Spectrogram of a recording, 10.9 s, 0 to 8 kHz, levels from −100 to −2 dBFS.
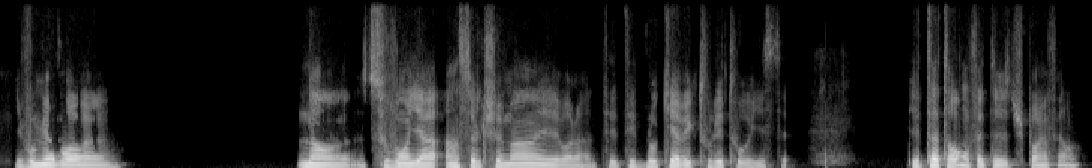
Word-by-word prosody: il 130 - -6
vaut 125 +2 +1
mieux 125 0 +7
avoir, 115 -1 +4
heu 105 0 -5 1.9
Non, 125 -4 +3
heu, - - -8 0.2
souvent 140 -2 0
il 135 - +4
y 130 - +5
a 125 +1 +1
un 140 -1 +2
seul 135 -2 -2
chemin 135 0 0
et 120 -1 0
voilà, 110 -1 -5 0.2
tu 120 - -10
es 115 - -9
tu 120 +3 -8
es - - -4
bloqué 125 +4 -2
avec 115 -2 +1
tous 130 - -10
les 120 -1 -1
touristes 110 +3 -10
et - - -16 1.2
et 135 - -1
tu 125 - +3
attends 130 - +4
en 175 - 0
fait, 120 -6 -4
heu, 105 -1 0
tu 105 - -20
peux 110 - -5
rien 105 -1 -3
faire, 200 - -11
hein. 180 -1 -10
125 Hz, 205 wpm, -23 LUFS, 115-135 Hz, 1.9 s, mieux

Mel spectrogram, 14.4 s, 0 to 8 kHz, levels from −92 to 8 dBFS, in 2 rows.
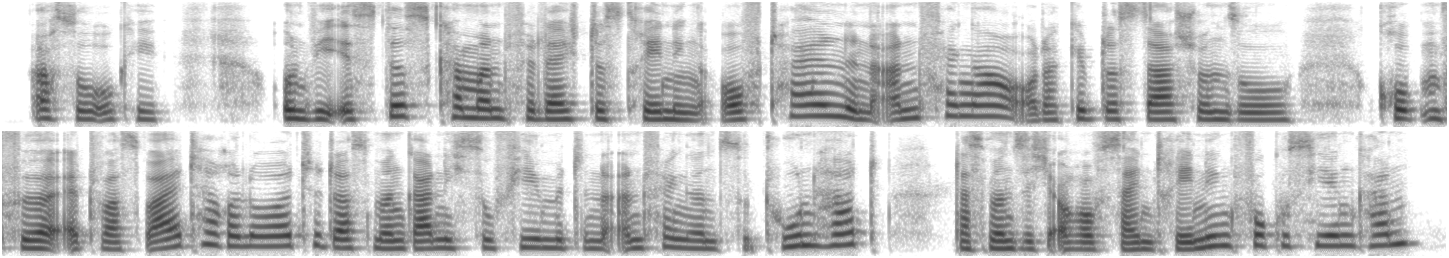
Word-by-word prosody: Ach 215 - +2
so, 195 -4 -3
okay. 185 +1 -7 0.6
Und 205 -2 +5
wie 190 - +2
ist 190 +6 -3
das? 260 0 +2
Kann 240 -2 +2
man 215 -1 +4
vielleicht 195 -1 +1
das 195 -1 -1
Training 185 -3 +1
aufteilen 265 +9 +1
in 205 -4 +3
Anfänger, 260 +6 0
oder 175 - -3
gibt 200 +3 -3
es 195 0 -3
da 185 -1 +4
schon 185 0 -2
so 175 0 -3 0.4
Gruppen 205 -1 +1
für 195 -2 +3
etwas 170 0 -2
weitere 245 - +2
Leute, 245 +2 0
dass 200 -2 +1
man 185 -1 +2
gar 180 0 +5
nicht 200 +1 -3
so 195 - -4
viel 210 +2 -3
mit 200 -1 -4
den 185 0 -3
Anfängern 200 -3 -2
zu 210 - -12
tun 245 +4 -1
hat, 275 +2 +1 0.4
dass 180 -1 -2
man 185 0 +4
sich 175 -1 -4
auch - - +1
auf 165 0 +3
sein 160 +1 0
Training 190 +10 +1
fokussieren 250 0 -1
kann? 260 +5 -2
200 Hz, 195 wpm, -24 LUFS, 185-245 Hz, 0.6 s, Und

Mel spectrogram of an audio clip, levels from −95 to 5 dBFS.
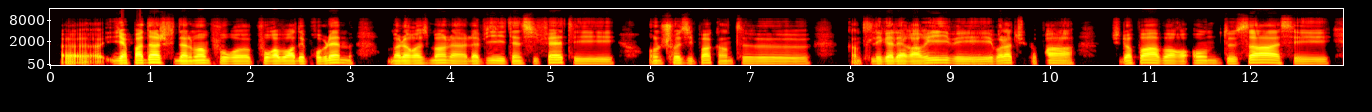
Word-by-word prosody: heu, - - -3
il - - -12
y 115 - +8
a 110 - +3
pas 115 - +6
d'âge, 135 +1 +6
finalement, 110 +2 +2
pour, 100 -2 -2
heu, 100 0 0
pour 100 0 0
avoir 105 0 +5
des 100 - +1
problèmes. 115 +4 +1 0.4
Malheureusement, 105 +2 +1
la 100 -3 -1
la 100 - -1
vie 110 +3 -5
est 105 - -7
ainsi 100 0 -1
faite 130 +3 0
et 100 -2 -6 0.3
on - - -7
ne - - -7
choisit 105 -2 -2
pas 120 +3 0
quand, 105 -3 -9
heu, 95 -2 -6 0.4
quand - - -10
les 100 - -3
galères 105 -1 +2
arrivent 115 +4 0
et 95 -2 -4
voilà 110 +4 +1
tu - - -12
peux - - -14
pas 110 -2 0 0.4
tu - - -12
dois 105 +2 0
pas 125 0 +5
avoir 105 -3 0
honte 110 -1 -3
de 100 - -4
ça. 130 +4 +5
C'est 95 -2 -6
105 Hz, 205 wpm, -22 LUFS, 100-115 Hz, 0.4 s, y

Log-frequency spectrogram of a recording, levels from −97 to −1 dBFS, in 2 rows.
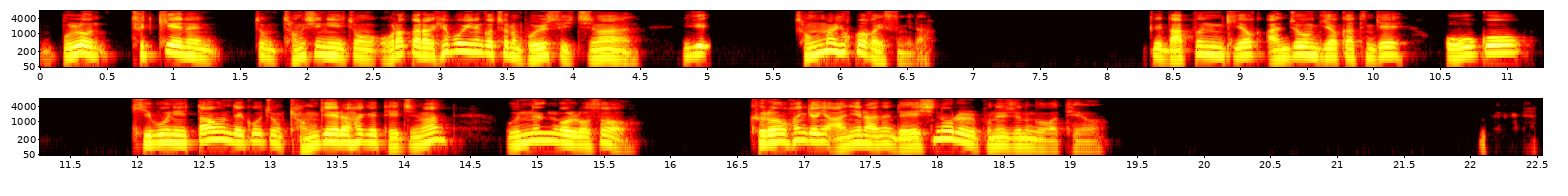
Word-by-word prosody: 물론 150 +3 +4 0.2
듣기에는 150 - +2 0.2
좀 120 -6 -6
정신이 135 +3 -1
좀 120 -4 -2
오락가락해 155 -1 +2
보이는 195 -1 +4
것처럼 155 -6 0
보일 115 +5 +2
수 135 - -5
있지만 115 -1 -2 0.3
이게 155 +5 +2 0.7
정말 170 +10 +1
효과가 180 - +1
있습니다. 85 -3 -9 1.6
그 125 -2 -3
나쁜 145 +8 +1
기억 140 +3 -1
안 115 - 0
좋은 145 +2 +2
기억 125 -1 0
같은 125 0 -3
게 140 +1 -1 0.3
오고 170 +7 +4 0.8
기분이 145 0 0
다운되고 165 -3 +2
좀 145 -4 -5
경계를 150 +7 +3
하게 155 -1 -1
되지만 125 - -3 0.4
웃는 170 +8 -2
걸로서 130 -7 0 0.8
그런 150 +3 +4
환경이 165 -1 +1
아니라는 130 +3 -1
뇌에 110 +2 0
신호를 180 - +1
보내주는 110 -1 -4
것 95 -3 -7
같아요. 80 -2 -13 2.8
네. - - -28
140 Hz, 260 characters per minute, -23 LUFS, 120-160 Hz, 2.8 s, 물론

